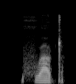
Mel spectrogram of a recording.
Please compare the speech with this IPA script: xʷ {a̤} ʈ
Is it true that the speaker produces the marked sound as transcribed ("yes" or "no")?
no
